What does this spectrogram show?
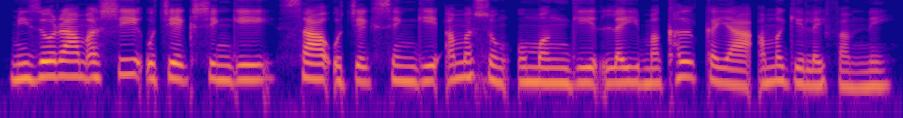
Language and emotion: Manipuri, neutral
